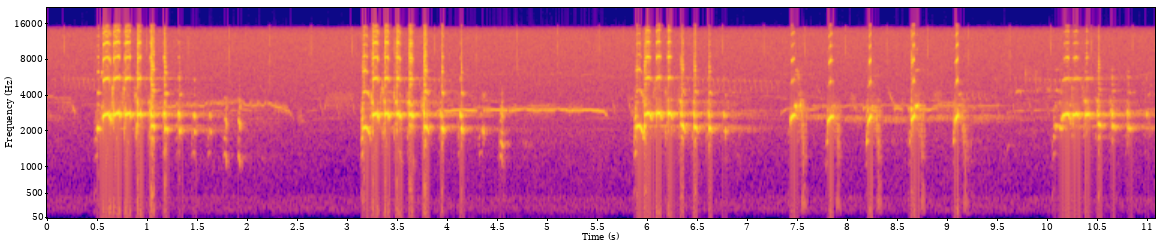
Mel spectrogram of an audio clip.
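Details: Repeated morning chatter of a bald eagle at the nest in the Big Bear valley, from a live nest cam: five bouts of shrill, piping, staccato notes, each about a second long, spaced roughly every two to three seconds.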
